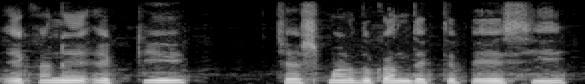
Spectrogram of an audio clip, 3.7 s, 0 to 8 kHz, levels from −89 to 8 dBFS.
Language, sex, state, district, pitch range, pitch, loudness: Bengali, male, Assam, Hailakandi, 175-190 Hz, 175 Hz, -16 LUFS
